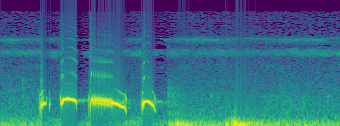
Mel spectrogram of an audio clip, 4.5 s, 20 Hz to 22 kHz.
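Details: Decoy spotted dove cooing at dawn on 22 October to lure wild doves: one phrase of short and long mellow notes, the long one sinking in pitch, then low background rumble.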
